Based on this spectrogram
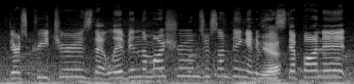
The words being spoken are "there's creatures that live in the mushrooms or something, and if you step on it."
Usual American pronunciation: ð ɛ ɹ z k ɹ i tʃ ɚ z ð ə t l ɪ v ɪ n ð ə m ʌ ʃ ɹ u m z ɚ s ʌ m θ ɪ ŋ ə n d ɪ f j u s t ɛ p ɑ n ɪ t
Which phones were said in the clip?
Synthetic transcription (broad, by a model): ð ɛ ɹ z k ɹ i tʃ ɚ z ð ə t l ɪ v ɪ n ð ə m ʌ ʃ ɹ u m z ɚ s ʌ m θ ɪ ŋ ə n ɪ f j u s t ɛ p n ɪ t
